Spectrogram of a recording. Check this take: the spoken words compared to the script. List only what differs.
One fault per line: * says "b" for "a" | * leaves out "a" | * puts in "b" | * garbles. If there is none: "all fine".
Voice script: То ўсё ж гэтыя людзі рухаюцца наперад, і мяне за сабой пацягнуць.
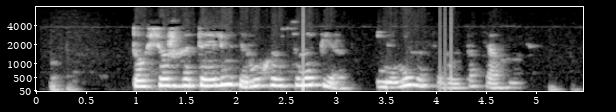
all fine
